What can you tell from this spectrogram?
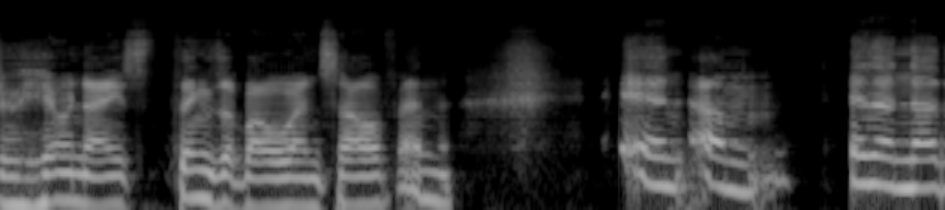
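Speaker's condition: Speech impediment; impediment noticeable on first meeting but words formed

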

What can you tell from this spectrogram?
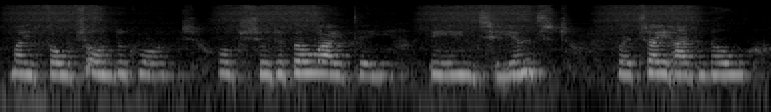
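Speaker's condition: Tracheostomy and ventilator dependent; electric and manual wheelchairs

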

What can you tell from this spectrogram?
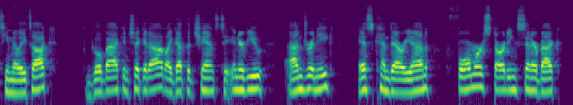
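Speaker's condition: No condition

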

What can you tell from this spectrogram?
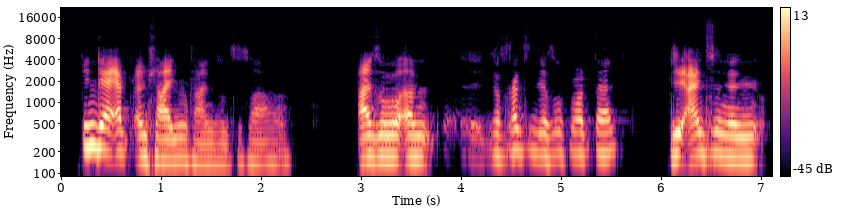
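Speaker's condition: Spinal muscular atrophy; uses wheelchair

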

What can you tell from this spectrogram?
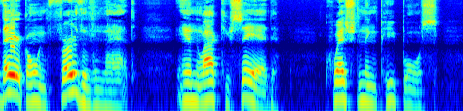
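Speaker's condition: Cerebral palsy; wheelchair user

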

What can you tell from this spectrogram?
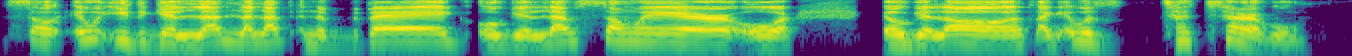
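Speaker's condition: Stuttering; repeated sounds

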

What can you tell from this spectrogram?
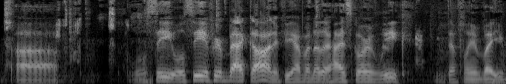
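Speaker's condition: No condition

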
